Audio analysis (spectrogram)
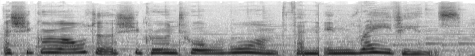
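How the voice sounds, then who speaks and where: A woman narrator with a medium pitch tells a story in a measured, dramatic style. Music plays behind her scripted delivery. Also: expressive, darkish tone.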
